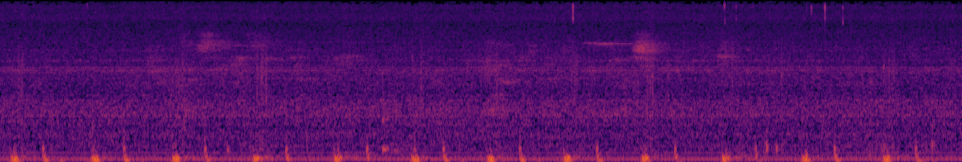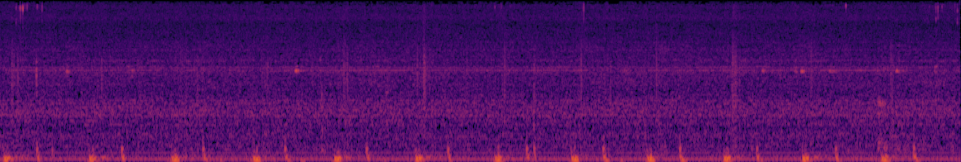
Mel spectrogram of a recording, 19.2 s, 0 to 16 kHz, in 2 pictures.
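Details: Long-duration heart sound recording: steady, regular thumping heartbeat at about 76 beats per minute over a low hum; normal heart sounds.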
